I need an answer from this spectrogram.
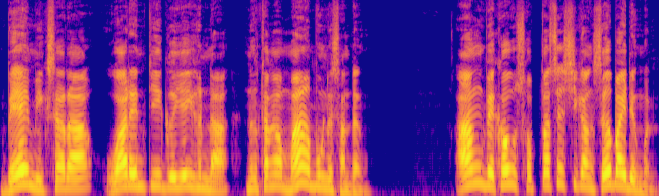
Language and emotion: Bodo, angry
